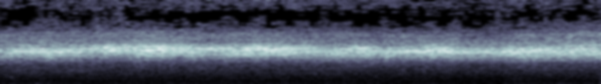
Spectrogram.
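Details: Japanese cicada males in summer in Japan, tymbal song: a steady, dense high-pitched shrill drone, continuous and unbroken, with no other clear sounds.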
